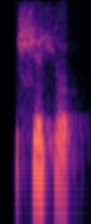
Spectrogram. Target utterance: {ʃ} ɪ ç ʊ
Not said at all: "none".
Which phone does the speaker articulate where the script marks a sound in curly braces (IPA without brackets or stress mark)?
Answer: ɕ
